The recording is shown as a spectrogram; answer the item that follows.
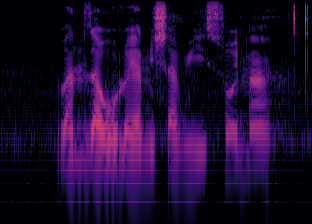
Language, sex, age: Tsonga, male, 18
